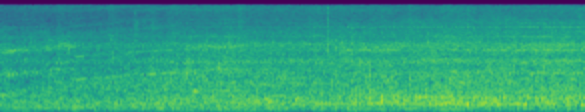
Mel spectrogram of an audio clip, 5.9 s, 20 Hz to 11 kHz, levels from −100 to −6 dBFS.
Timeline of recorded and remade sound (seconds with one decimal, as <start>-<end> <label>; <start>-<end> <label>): 0.0-0.7 remade; 0.7-1.8 recorded; 1.8-5.2 remade; 5.2-5.9 recorded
